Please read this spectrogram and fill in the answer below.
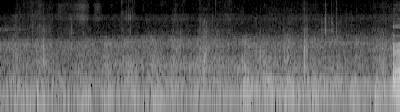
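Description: Soft, irregular footsteps and rustles in grass over a low outdoor background as someone walks around a parked dirt bike; the engine is not running.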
